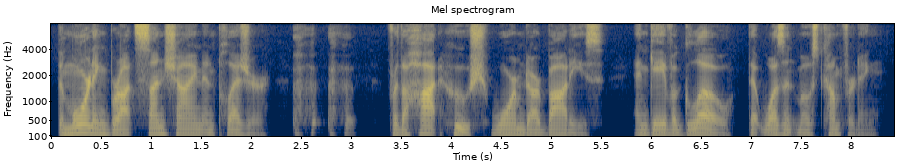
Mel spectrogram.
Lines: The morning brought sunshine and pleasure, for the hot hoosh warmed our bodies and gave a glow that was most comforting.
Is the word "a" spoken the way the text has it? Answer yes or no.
yes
